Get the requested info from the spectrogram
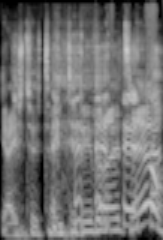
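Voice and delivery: mock English-accented voice.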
